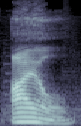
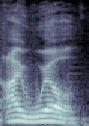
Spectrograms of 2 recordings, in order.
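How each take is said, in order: First: It is said as one contracted syllable. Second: It is said as two full words. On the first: The speaker calls it right. "We would use the contraction here" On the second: The speaker calls it wrong. "its full form"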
